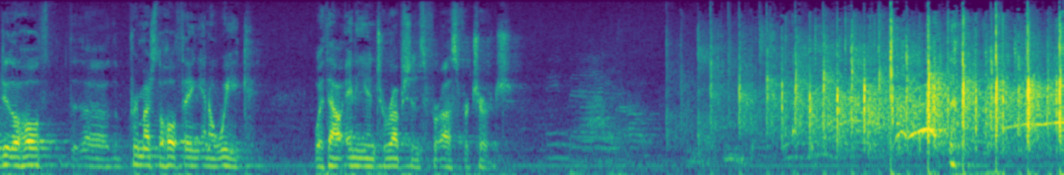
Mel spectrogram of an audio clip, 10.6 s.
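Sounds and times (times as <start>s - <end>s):
speech: 0.0s - 5.2s
scattered applause from audience: 6.7s - 10.6s.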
